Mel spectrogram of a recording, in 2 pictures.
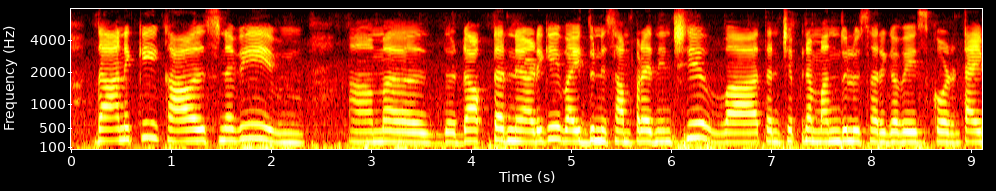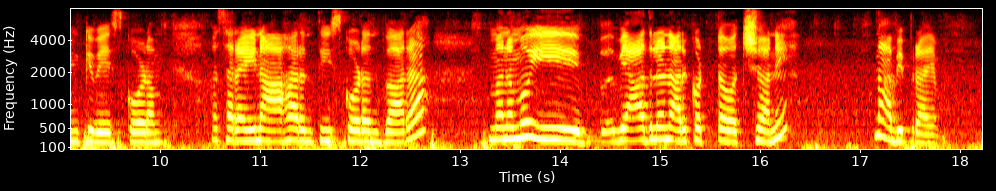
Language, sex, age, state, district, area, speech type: Telugu, female, 30-45, Telangana, Nalgonda, rural, spontaneous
